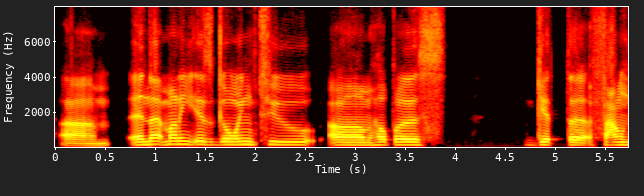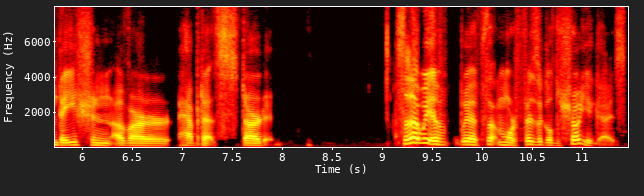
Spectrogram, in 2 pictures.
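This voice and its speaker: A man co-hosting a casual live stream, relaxed and laughing easily, with plenty of ums. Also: a little high, a little slow, clear, resonant tone, no echo. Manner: laid-back, laughs often, many ums. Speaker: co-host of a live ocean talk stream.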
